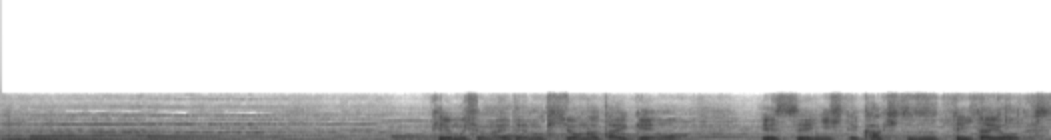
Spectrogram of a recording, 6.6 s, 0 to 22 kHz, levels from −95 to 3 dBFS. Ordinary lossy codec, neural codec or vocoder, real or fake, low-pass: none; none; real; 7.2 kHz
